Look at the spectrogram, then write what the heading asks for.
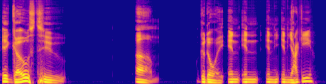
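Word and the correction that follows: Iñaki: Inaki. Inaki. – Are you sure? We double check. I don't want to say it wrong. I mean, let's respect the man. – Inaki. Inaki. – Yeah, Inaki Godoy.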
